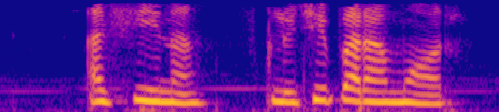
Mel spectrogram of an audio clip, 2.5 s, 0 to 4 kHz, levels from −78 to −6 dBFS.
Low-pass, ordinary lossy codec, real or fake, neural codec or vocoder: 3.6 kHz; MP3, 32 kbps; real; none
